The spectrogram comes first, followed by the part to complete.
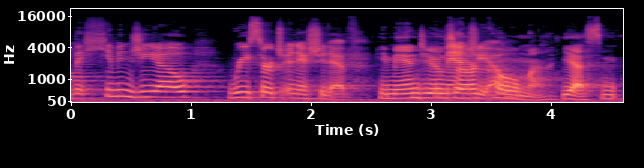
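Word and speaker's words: hemangiosarcoma: I'm saying it wrong the himo research initiative himango saroma yes himango saroma that's a a tough word um for a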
